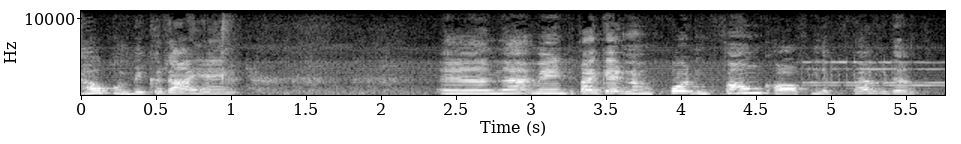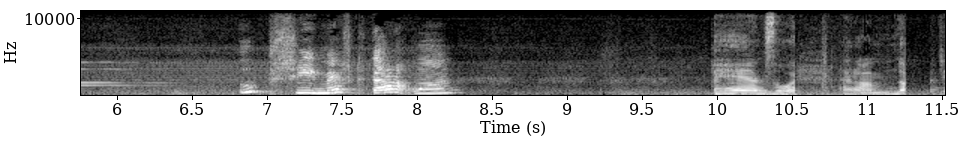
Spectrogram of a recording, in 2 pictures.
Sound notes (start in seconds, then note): 4.6 phone rings; 10.0 garbled, distorted voice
